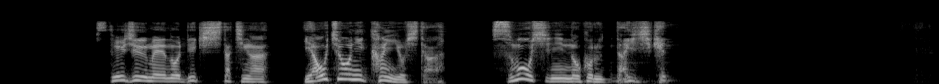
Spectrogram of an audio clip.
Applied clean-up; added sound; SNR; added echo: neural mask model DeepFilterNet 3.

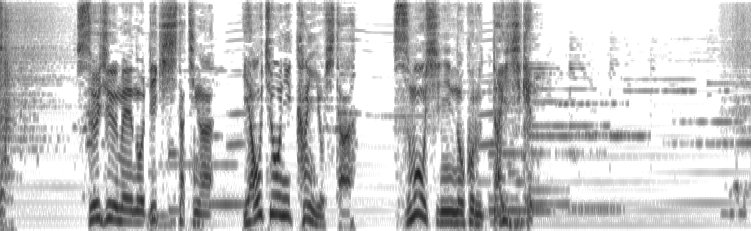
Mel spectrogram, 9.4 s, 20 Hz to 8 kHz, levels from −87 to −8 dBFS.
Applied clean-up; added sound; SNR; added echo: classical method spectral subtraction.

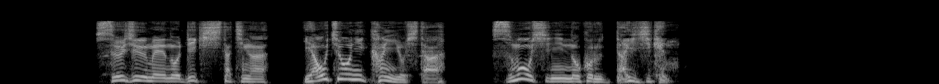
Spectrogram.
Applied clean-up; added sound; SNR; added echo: neural mask model Resemble Enhance denoiser.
